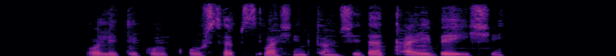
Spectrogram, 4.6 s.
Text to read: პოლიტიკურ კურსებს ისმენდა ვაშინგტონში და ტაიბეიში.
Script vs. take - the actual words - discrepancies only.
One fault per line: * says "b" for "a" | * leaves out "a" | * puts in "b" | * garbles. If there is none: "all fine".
* leaves out "ისმენდა"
